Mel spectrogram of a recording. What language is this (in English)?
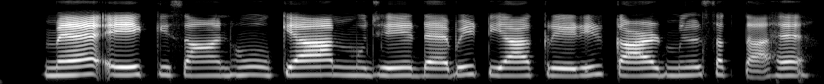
Hindi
